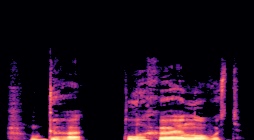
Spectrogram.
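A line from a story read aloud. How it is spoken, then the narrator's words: Wry grunt. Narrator (Russian): хмыкнул я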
